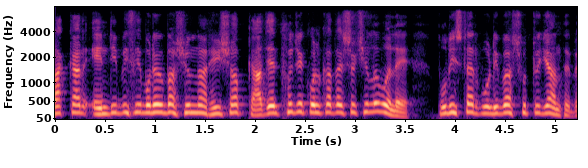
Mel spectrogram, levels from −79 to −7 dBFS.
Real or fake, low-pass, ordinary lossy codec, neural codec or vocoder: fake; 7.2 kHz; none; codec, 16 kHz, 1 kbps, X-Codec, WavLM features, trained on Multilingual LibriSpeech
